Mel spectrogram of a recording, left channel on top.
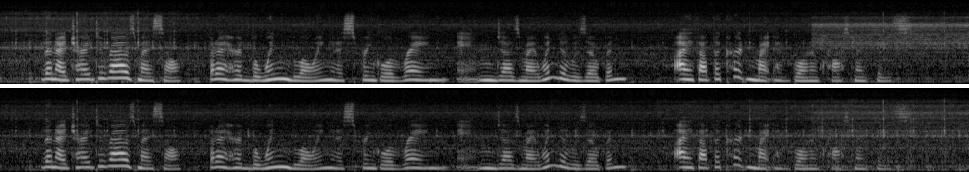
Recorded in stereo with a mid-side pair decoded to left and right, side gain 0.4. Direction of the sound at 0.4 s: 35° left.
